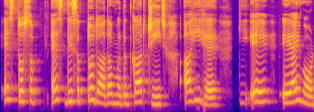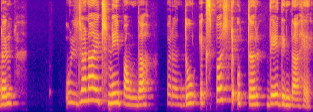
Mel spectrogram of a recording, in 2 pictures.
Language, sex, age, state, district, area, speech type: Punjabi, female, 18-30, Punjab, Fazilka, rural, spontaneous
